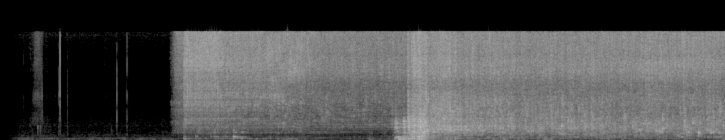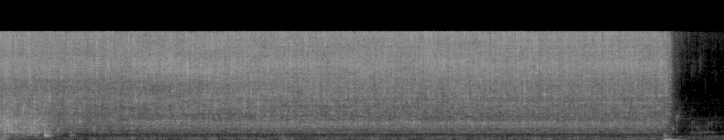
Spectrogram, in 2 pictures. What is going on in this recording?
The sink is turned on and while the water runs the toilet is flushed.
